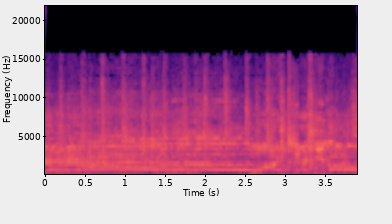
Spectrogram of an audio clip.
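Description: A live show audience cheers and whoops loudly as a guest is introduced, with shouts and high voices layered over steady clapping, sustained at full volume for several seconds without any single clear speaker.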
